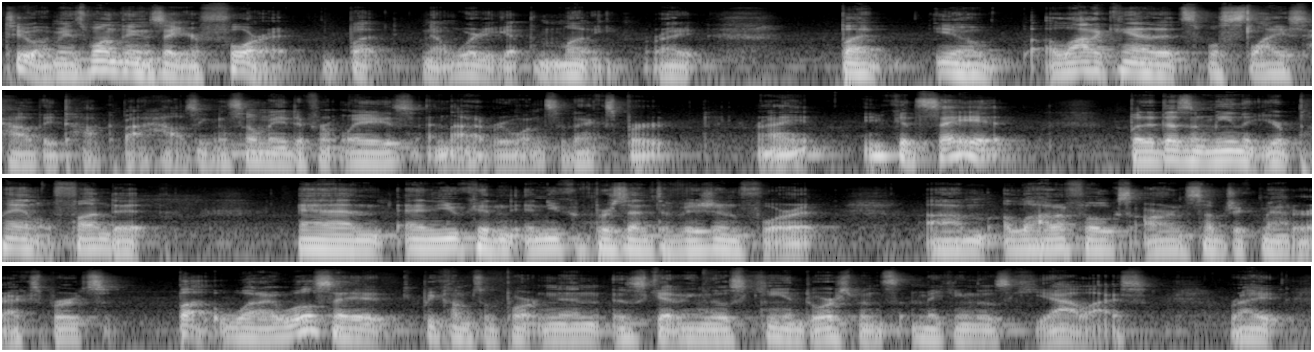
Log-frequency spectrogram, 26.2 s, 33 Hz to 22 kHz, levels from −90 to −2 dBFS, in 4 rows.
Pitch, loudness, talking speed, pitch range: 90 Hz, -27 LUFS, 230 wpm, 85-95 Hz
